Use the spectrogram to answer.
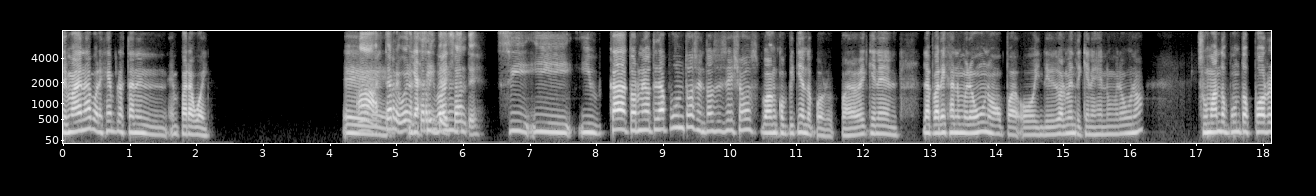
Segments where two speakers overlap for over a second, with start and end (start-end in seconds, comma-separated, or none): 4.4-6.0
